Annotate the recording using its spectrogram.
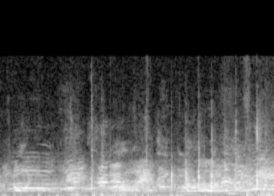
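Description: Several voices shouting and calling out over one another during lacrosse play, with a few sharp clacks.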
